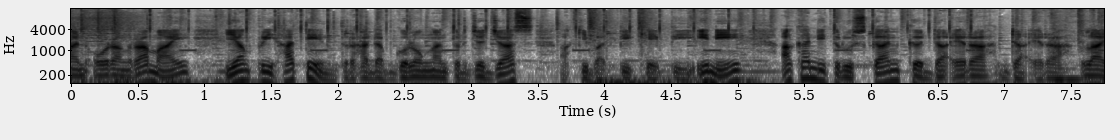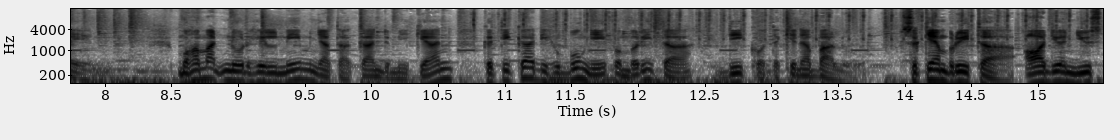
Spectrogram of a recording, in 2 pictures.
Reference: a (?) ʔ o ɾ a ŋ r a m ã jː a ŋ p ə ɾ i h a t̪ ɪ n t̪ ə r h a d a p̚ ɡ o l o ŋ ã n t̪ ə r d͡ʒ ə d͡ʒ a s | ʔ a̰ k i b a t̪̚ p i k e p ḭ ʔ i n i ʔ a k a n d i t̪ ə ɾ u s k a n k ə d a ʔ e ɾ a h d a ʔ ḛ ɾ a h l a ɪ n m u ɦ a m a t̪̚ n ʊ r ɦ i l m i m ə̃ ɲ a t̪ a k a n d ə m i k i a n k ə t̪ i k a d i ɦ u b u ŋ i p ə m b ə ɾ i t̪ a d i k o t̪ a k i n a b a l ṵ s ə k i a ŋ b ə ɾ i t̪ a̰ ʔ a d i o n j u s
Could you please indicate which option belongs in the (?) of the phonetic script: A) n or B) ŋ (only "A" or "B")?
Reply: A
